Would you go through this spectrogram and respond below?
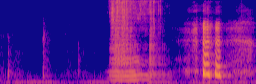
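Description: A squeeze bottle of honey squirting out in a sputtering, flatulent burst lasting about half a second, then a couple of shorter squelchy spurts, close and fairly loud against a quiet kitchen.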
